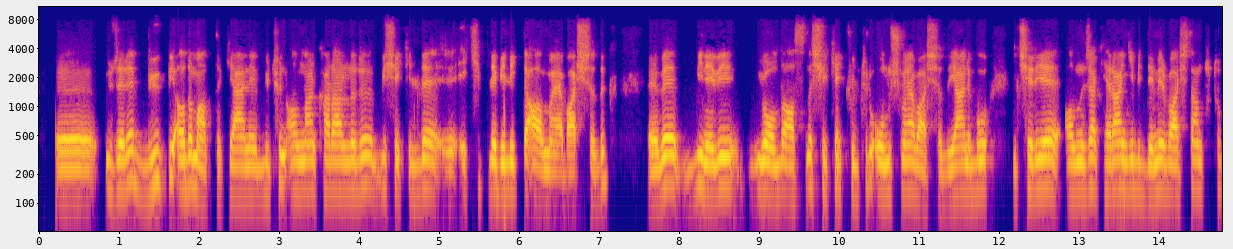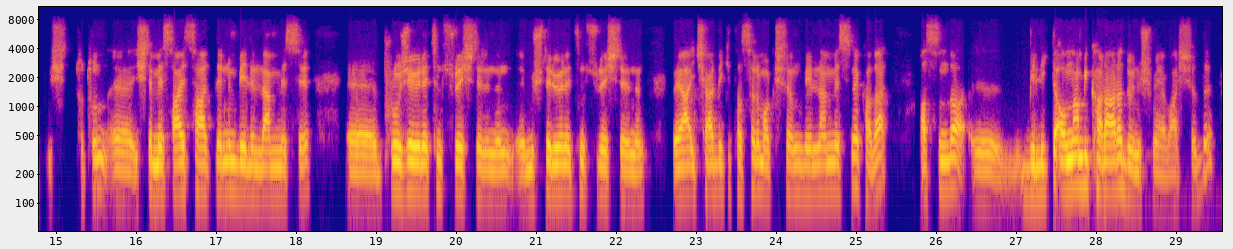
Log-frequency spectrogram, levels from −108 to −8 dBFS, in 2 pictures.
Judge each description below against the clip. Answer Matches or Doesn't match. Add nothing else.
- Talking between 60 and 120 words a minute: Doesn't match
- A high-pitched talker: Doesn't match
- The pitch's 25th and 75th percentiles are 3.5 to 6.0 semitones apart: Doesn't match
